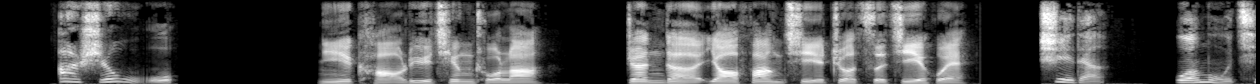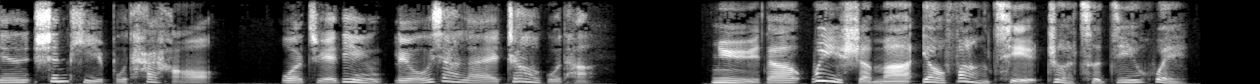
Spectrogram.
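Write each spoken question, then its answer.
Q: 女的为什么要放弃这次机会?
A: 要照顾母亲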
